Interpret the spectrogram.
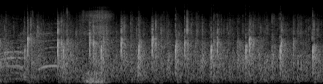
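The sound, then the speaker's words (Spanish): A church audience breaks into applause for the Lord during a sermon, a steady crowd of overlapping claps with a loose rhythmic pulse, moderately loud, with a few faint voices calling out near the start. “Un aplauso al Señor.”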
